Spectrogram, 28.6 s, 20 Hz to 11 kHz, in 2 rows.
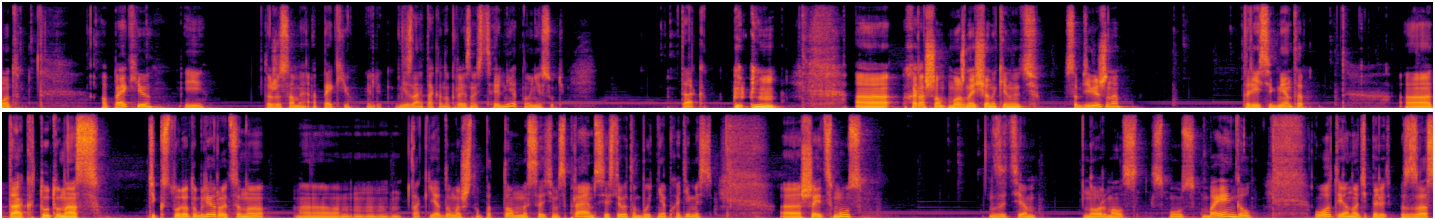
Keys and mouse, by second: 0.0 click, 1.3-2.7 drag, 3.6 middle click, 4.6 middle click, 6.4 middle click, 7.8 shift+middle click, 11.7 middle click, 12.1 click, 13.1 click, 14.6 click, 16.1-19.8 middle drag, 20.2 middle click, 21.6 click, 24.0-26.2 drag, 27.0-28.2 middle drag.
